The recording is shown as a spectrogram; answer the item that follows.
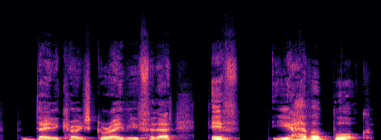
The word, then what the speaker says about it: Graeve: If people want to get hold of you, uh it's a bit confusing because you call yourself Data Coach Gravy. Uh, but that's because of your surname.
